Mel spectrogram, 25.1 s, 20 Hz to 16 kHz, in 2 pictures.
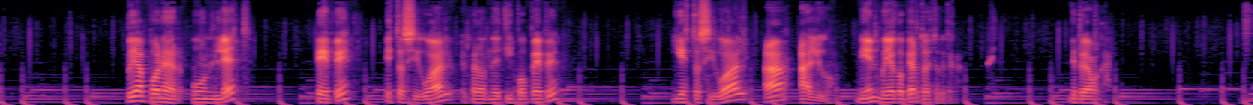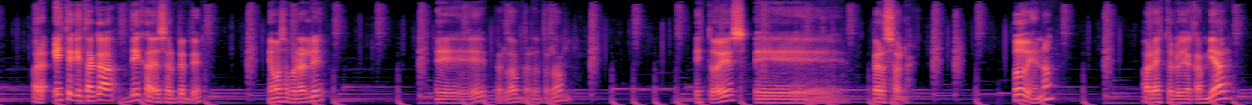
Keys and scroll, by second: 0.0-4.8 typing, 0.1 Return, 1.5 Return, 5.9-10.4 typing, 7.2 Return, 7.6 Escape, 11.3 ctrl+s, 11.5-23.8 typing, 16.5 Escape, 24.9-25.0 typing.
